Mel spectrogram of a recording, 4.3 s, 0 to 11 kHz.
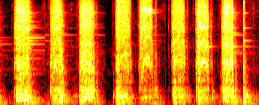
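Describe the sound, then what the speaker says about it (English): Ratchet tightening the bracket bolts of an Integral Boxlink mount on a 2015-and-up Ford F150, heard as nine evenly spaced bursts of rapid clicking, each about a third of a second long, close and fairly loud, with no talk. "we're going to tighten it up about 2/3 of the way so it does have room to move back and forth"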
